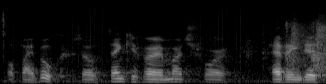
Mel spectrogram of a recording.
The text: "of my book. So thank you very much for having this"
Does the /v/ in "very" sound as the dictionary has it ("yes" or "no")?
yes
